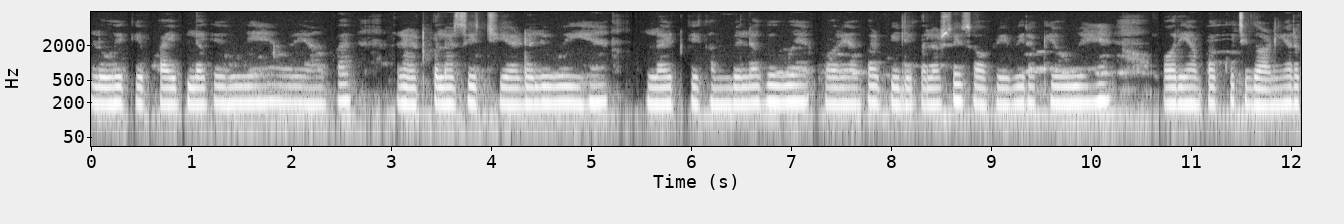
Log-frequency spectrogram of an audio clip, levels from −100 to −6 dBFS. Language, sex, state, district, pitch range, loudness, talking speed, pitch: Hindi, female, Uttar Pradesh, Budaun, 185-195 Hz, -15 LUFS, 195 wpm, 190 Hz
